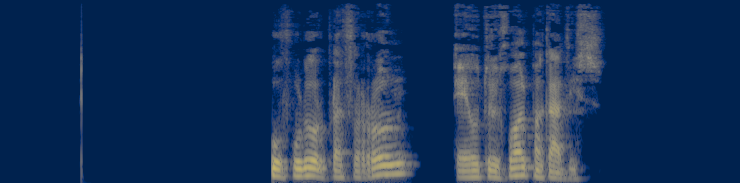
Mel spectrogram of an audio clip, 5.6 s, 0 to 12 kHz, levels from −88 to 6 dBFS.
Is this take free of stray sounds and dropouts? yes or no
yes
